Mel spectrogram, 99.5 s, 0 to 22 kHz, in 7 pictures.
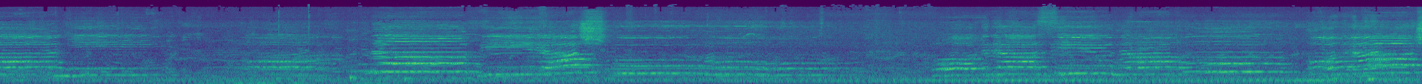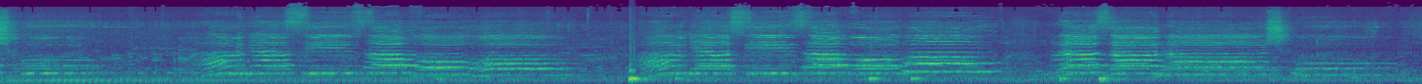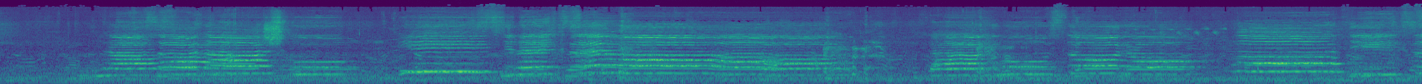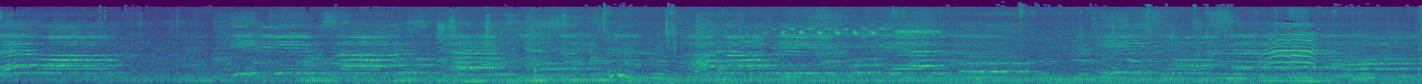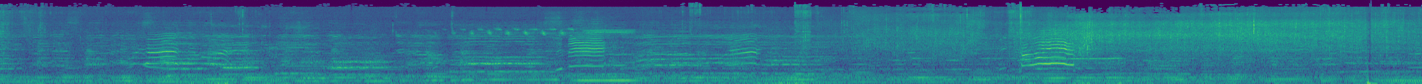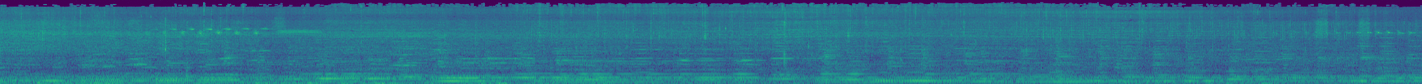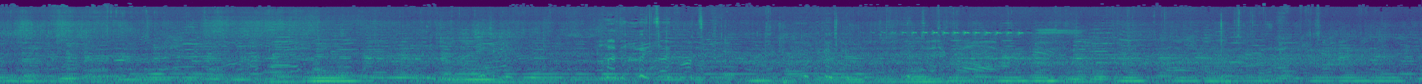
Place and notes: Kuželov, wind mill, hornacke slavnosti
traditional folklor feast at Kuzelov, happening every july. local people from several villages around singing and dancing.
24 July 2011, ~20:00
